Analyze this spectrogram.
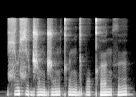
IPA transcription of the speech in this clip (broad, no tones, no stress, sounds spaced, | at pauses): ɕ ʏ ɕ ɪ d͡ʒ o n d͡ʒ u n kʰ ʏ n ɡ ɪ p o kʰ œ n θ ʏ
